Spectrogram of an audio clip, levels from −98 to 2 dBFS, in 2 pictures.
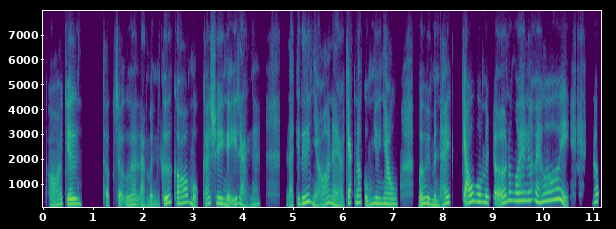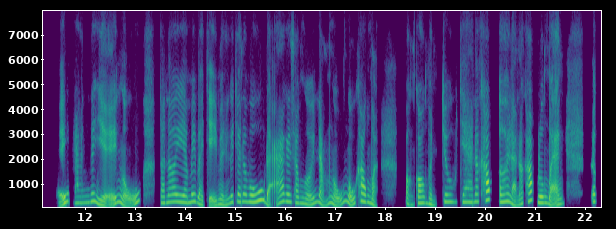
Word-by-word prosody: Có 185 +3 -4
chứ, 210 +1 +5 0.4
thật - - -9
sự 155 - -4
á 190 +1 -1
là 160 - -6
mình 140 -1 -6
cứ 230 +6 +5
có 245 +4 0
một 240 - -2
cái 215 +3 -3
suy 225 -3 +1
nghĩ 185 +2 0
rằng 160 -11 -6
á 190 +5 -8 0.5
là - - -7
cái 210 - -3
đứa 235 +4 +3
nhỏ 220 +3 -3
nào 165 - -3
chắc 250 +1 +1
nó 260 +1 +1
cũng 175 -4 -3
như 225 +1 +2
nhau, 205 -1 0 0.4
bởi 195 +6 +3
vì 225 -2 +3
mình 175 -3 -2
thấy 225 +9 +1 0.2
cháu 285 +5 +5
của 295 -1 +4
mình, 265 -3 +1
trời 220 - 0
ơi 255 - +2
nó 345 +3 0
ngoan 335 0 +2
lắm 345 +1 -1
bạn 275 -4 +2
ơi! 360 +4 +2 0.5
Nó 270 +4 -1 0.4
dễ - - +4 0.2
ăn, 245 +2 -7
nó 310 - +1
dễ 220 - +1
ngủ, 265 +1 0 0.4
ta 245 -1 -2
nói, 285 +1 0
ơ, 265 - +2
mấy 295 +4 0
bà 205 -8 -1
chị 160 +1 -2
mình 185 0 -3
cứ 265 - -1
cho 295 +1 -1
nó 295 -1 0
bú 290 +6 +4
đã 295 -3 0
cái 295 -1 +1
xong 240 -4 -3
rồi 195 0 -1
nó 265 - -4
nằm 220 +7 -4
ngủ, 200 - -2
ngủ 180 +5 +2
không 275 -3 +2
à. - - -2 0.6
Còn 210 -6 -4
con 240 0 +2
mình 200 -6 -3
chu 285 -1 -2
cha 280 -1 -2
nó 295 - -1
khóc 360 +1 +7
ơi 290 +1 +2
là 225 - 0
nó 185 +7 -3
khóc 340 +6 +4
luôn 250 -1 +4
bạn, 195 -1 +1 0.6
nó 295 - +2
245 Hz, 215 wpm, -24 LUFS, 205-285 Hz, 0.6 s, khóc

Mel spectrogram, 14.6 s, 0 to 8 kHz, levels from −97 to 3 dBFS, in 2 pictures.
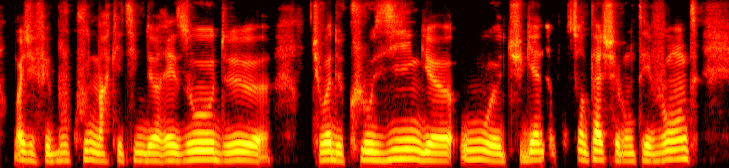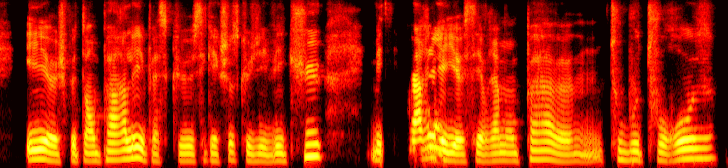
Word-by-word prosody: moi, - - 0
j'ai 145 -2 -4
fait 130 +1 -6
beaucoup 140 +4 -9
de - - -2
marketing 140 +1 -6
de 135 0 0
réseau, 140 +4 +2
de, 140 -1 -6 0.4
heu, - - -20 0.4
tu 145 - -5
vois, 150 - +5
de 140 - -2
closing 155 +2 -1
heu, 135 -1 +2
où, 160 -3 -2
heu, 130 - 0
tu - - -6
gagnes 155 0 +2
un - - -16
pourcentage 155 0 0
selon 135 -1 -3
tes 135 +1 -2
ventes, 160 +6 -2 0.6
et, 165 +1 +8
heu, 135 - +4
je - - -6
peux - - -2
t'en 135 -1 -1
parler 165 +5 +4
parce 130 -2 -7
que 130 0 -3
c'est 130 - -6
quelque 130 -2 -4
chose 145 -2 -4
que 135 - -4
j'ai 130 -1 -3
vécu, 200 - 0 0.5
mais - - -1
c'est - - -26 0.2
pareil, 165 -8 +6
c'est 135 +1 0
vraiment 135 +1 -2
pas 160 -1 -1 0.2
hem, 130 0 -9
tout 160 - -6
beau, 150 0 -2
tout 140 +1 -5
rose. 175 +6 +3
145 Hz, 200 wpm, -23 LUFS, 135-160 Hz, 0.6 s, et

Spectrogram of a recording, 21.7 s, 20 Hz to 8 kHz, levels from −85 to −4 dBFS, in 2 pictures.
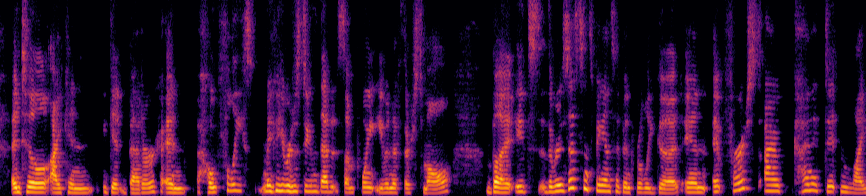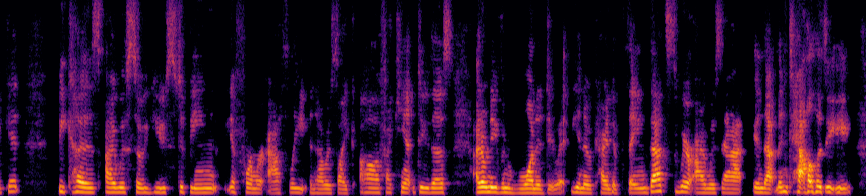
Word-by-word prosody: until 190 0 +6
I 175 - +4
can 170 -1 -2 0.2
get 175 -1 -1
better 175 +5 -1
and 170 -1 +2 0.2
hopefully 245 +7 -1
s 245 - -13
maybe 230 +2 +3
resume 225 -1 +1
that 205 -1 +3
at - - -6
some 185 -1 -3
point, 190 +1 -2
even 180 +1 -1
if 175 0 -6
they're 170 -1 -5
small. 165 +8 0 0.4
But 185 -2 +5
it's 215 -2 -2
The 205 +1 -2
resistance 330 - +3
bands 230 -2 +1
have 220 - -5
been 190 -2 -1
really 180 -1 -2
good, 165 -2 0
and 190 -1 +2
at 215 0 -1
first, 310 +6 -3
I 240 -1 +2
kinda 255 +3 -3
didn't 210 -2 -2
like 165 0 -4
it 215 -1 -4 0.5
because 195 -3 +2
I 190 -1 +2
was 190 0 -1
so 185 - -1
used 180 0 -5
to 200 - -1
being 175 -2 -2 0.2
a 200 - -1
former 180 -4 -5
athlete, 160 +3 -5
and 165 - -12
I 160 - -4
was 160 0 -7
like, 155 -2 -7
"Oh, 185 0 -2
if 180 +1 -8
I - - -8
can't 185 0 -5
do 190 -2 +1
this, 180 0 -2 0.3
I - - +1
don't 200 0 +9
even 185 -3 +3
want 170 +1 +3
to 165 - 0
do 160 - -8
it," - - -5
you 195 -2 -1
know, 170 -2 0
kind 165 0 -3
of 160 - -7
thing. 175 +2 -3
That's 230 +2 +4
where 205 -4 +1
I 170 0 +1
was 170 0 -4
at 165 -2 +1
in 185 -1 +1
that 170 +1 +3
mentality. 200 -2 +3
185 Hz, 210 wpm, -22 LUFS, 175-210 Hz, 0.5 s, don't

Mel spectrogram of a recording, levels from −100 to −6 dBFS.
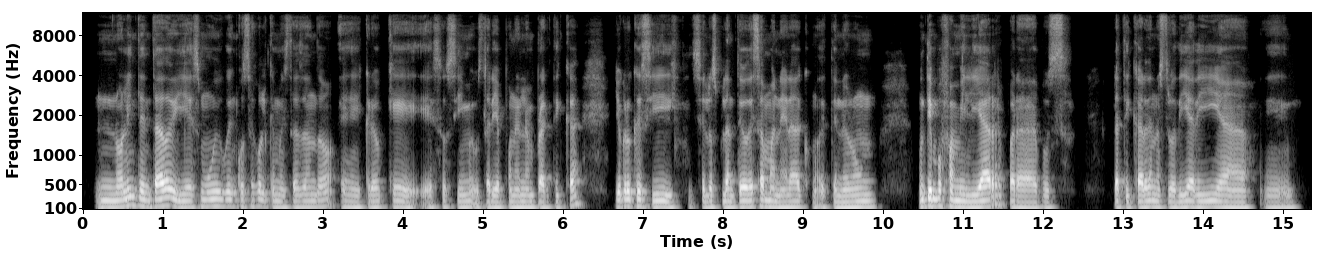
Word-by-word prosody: No 115 +1 +1
lo 135 - +3
he - - +3
intentado 130 0 +5
y 115 -2 0
es 110 +1 -4
muy 125 +1 +1
buen 125 -1 -2
consejo 120 +1 -5
el 120 0 -6
que 110 - -5
me 110 - -3
estás 105 +1 -4
dando. 115 +3 -3
Eh, 105 -1 -3
creo 110 0 -4
que 110 -3 -3
eso 110 +1 -7
sí 110 -1 -6
me 110 +1 -2
gustaría 105 +1 -2
ponerlo 105 +1 -1
en 105 - -1
práctica. 105 - -2 0.4
Yo 120 - +1
creo 130 0 +4
que 125 0 +1
sí 110 -3 -1 0.2
se 105 - -6
los 105 0 -2
planteó 110 +1 +3
de 115 - +5
esa 115 +1 +1
manera 110 -1 0
como 100 -2 -9
de 115 - -4
tener 105 -1 0
un 110 +1 0 0.5
un 120 - 0
tiempo 130 0 +7
familiar 115 +3 +4
para 100 -2 +1
pues, 105 0 -7 0.6
platicar 110 0 +2
de 115 - +2
nuestro 105 -2 -2
día 110 +2 +2
a - - +3
día, 110 -2 0
eh, 105 0 -5
110 Hz, 195 wpm, -22 LUFS, 105-115 Hz, 0.6 s, tiempo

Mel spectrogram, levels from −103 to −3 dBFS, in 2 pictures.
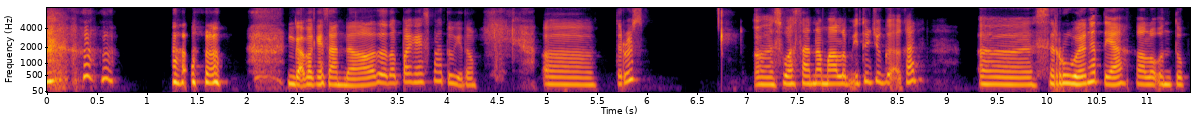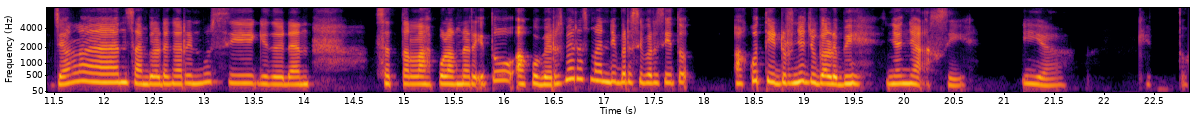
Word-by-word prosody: heeh, 300 - +10 2.3
nggak 215 -2 +5
pakai 215 +1 +4
sandal, 200 0 +3
tetap 245 -1 0
pakai 275 0 0
sepatu 300 -5 -5
gitu. 195 0 -4 0.7
Eee, 210 -2 -2 0.2
terus 345 +9 0 1.1
Eee, 210 0 0
suasana 235 +1 +2
malam 230 0 +3
itu 275 +4 -2
juga 260 -3 -2
kan, 295 +4 0 0.6
eee, 210 -2 +1
seru 240 0 +3
banget 285 +6 +4
ya 215 0 +5 0.2
kalau 210 -1 +1
untuk 210 -1 -3
jalan 270 +3 +2
sambil 225 -2 +1
dengerin 230 +1 -1
musik 250 -3 -4
gitu, 220 -1 -1
dan 215 +1 0 0.6
setelah 225 -2 0
pulang 225 -1 +2
dari 225 0 0
itu 320 0 -4
aku 230 +1 +2
beres-beres, 345 - 0
mandi, 285 -4 +2
bersih-bersih, 260 -1 -1
itu 275 - -2 0.5
aku 320 -2 -2
tidurnya 260 -1 +2
juga 240 -3 +3
lebih 230 +1 +2 0.2
nyenyak 230 -1 +1
sih. 190 +1 -10 0.6
Iya 200 -4 -5 0.7
gitu. 95 - -24
230 Hz, 120 wpm, -24 LUFS, 215-265 Hz, 2.3 s, heeh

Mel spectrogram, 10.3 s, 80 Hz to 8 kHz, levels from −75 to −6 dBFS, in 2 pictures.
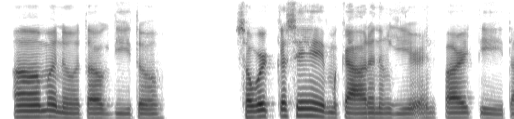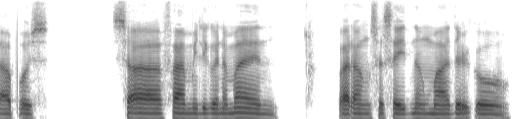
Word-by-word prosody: Um, 145 0 +5
ano 120 -4 0
tawag 115 0 0
dito, 110 0 -4 0.7
sa 135 - +2
work 155 +2 +4
kasi 165 -1 +3
magkakaroon 120 -1 +2
ng 115 0 -4
year-end 115 +2 -4
party 120 -3 0
tapos 110 -1 -3 0.6
sa 115 -1 +1
family 115 -1 0
ko 115 - -4
naman 115 -2 -1 0.6
parang 115 -1 0
sa 115 +1 -6
side 110 -1 -1
ng 115 -1 -4
mother 110 +1 -1
ko 105 -1 -2
115 Hz, 130 wpm, -26 LUFS, 110-120 Hz, 0.7 s, Um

